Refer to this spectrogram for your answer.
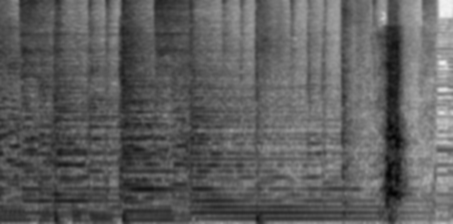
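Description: A dog gives a single loud, close bark near the end, over a steady backdrop of sustained musical tones punctuated by a few soft knocks.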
